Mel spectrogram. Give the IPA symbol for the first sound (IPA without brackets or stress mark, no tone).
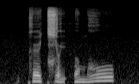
k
